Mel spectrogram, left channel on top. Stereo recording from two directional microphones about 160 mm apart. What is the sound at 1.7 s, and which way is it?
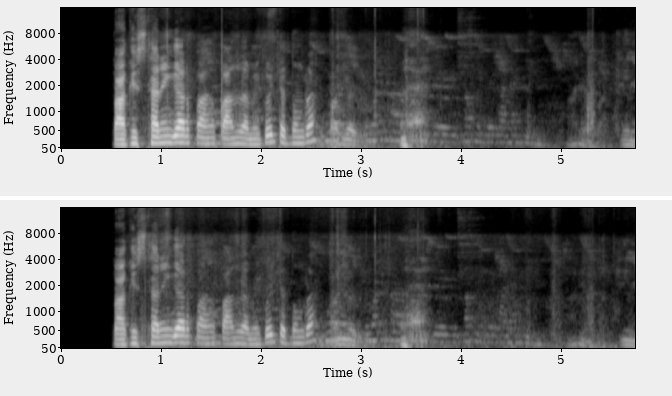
Speech, 70° left (ahead or behind).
